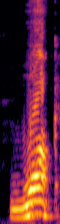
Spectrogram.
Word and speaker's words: walk: talk L is silent walk again L is silent chalk again L is silent would again L is silent should again L is silent could again L is silent.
